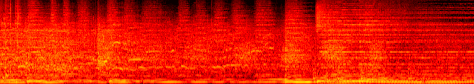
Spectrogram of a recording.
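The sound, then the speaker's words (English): A game-show style win sound effect plays with a crowd cheering, a dense, loud wash of cheers and whoops that runs the whole time, with a few sharper bursts along the way. “But you know what I'll do? I'll play you the new I Win the Game sound. Much faster.”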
